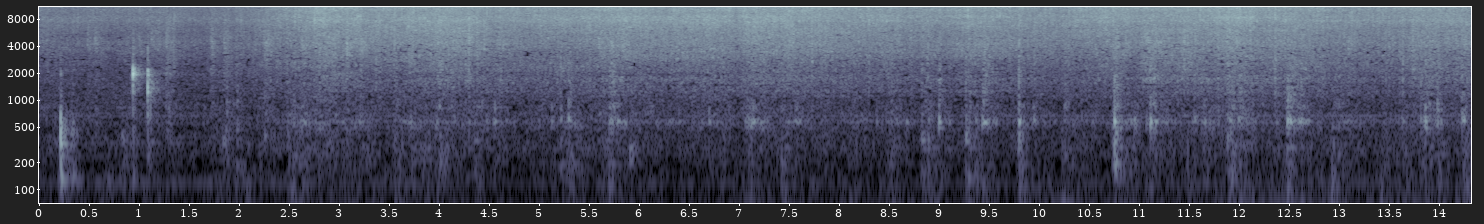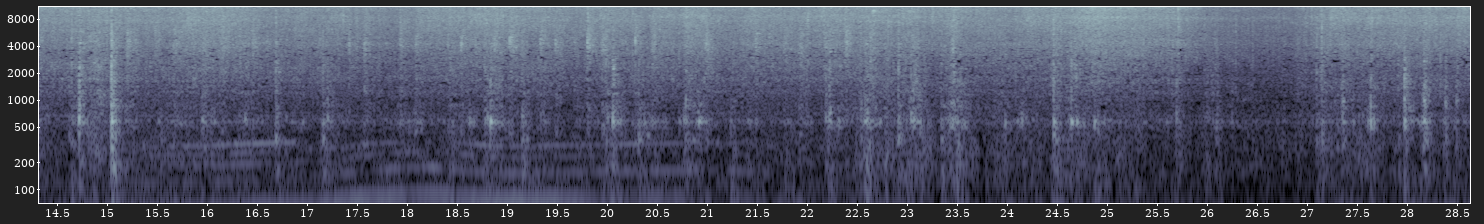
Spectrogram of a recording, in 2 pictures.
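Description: Sliced bell peppers sizzling in olive oil in a nonstick skillet as they brown, a steady hiss with occasional clicks and scrapes in the pan as they are stirred.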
